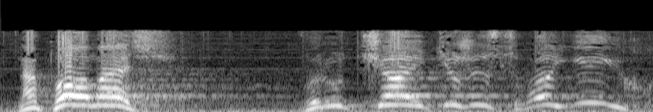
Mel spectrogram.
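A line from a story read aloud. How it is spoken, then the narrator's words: Shout. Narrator (Russian): крикнул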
